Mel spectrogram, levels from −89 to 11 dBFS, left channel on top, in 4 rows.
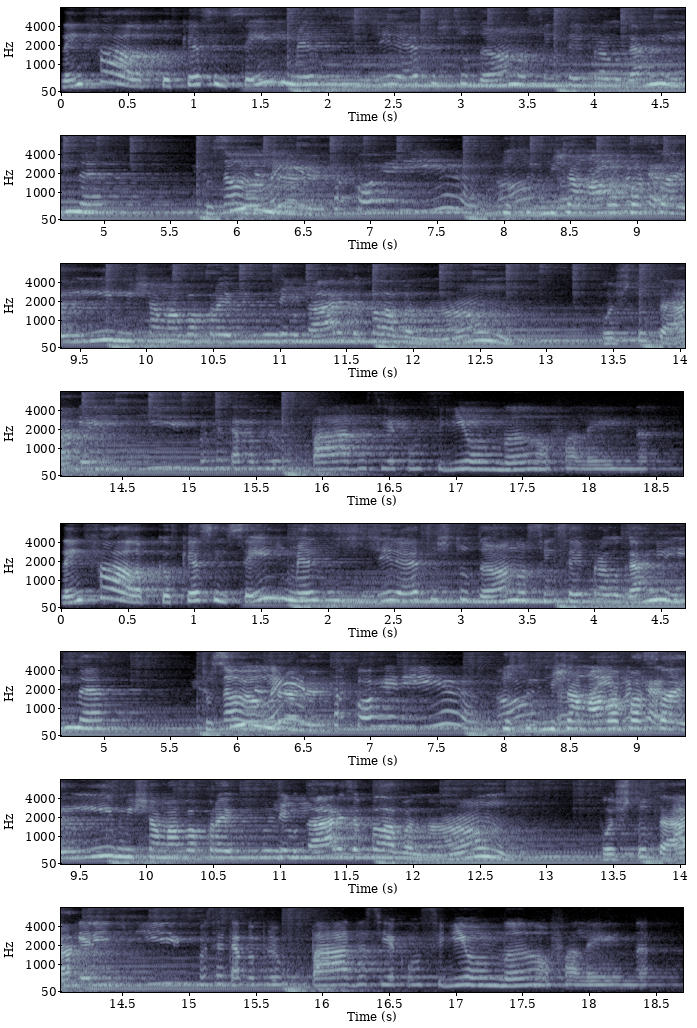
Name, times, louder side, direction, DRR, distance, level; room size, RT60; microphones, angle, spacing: voice 1, 0.0-5.0 5.7-6.7 8.0-12.8 13.4-14.2, right 3 dB, 40° right, 7 dB, 1.2 m, -20 dB
sound 1, 1.3-15.8, left 1 dB, 65° left, 6.8 m, -28 dB
voice 2, 4.5-5.0 5.7-9.2 11.0-11.7 13.9-18.4, right 3 dB, 75° right, 6 dB, 2.5 m, -26 dB
26.5 x 24.0 x 8.7 m, 1.3 s
head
